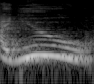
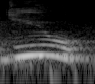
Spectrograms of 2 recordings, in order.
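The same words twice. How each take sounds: First: "you" said the American way; American pronunciation. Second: "you" said the British way; British pronunciation. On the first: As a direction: say "you" as an American would, drawn out. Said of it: "Chúng ta nói you thì đây là tiếng Mỹ". (phát âm "you" kiểu Mỹ) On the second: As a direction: say "you" as a Briton would, drawn out. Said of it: "chúng ta nói you thì đây là tiếng Anh". (phát âm "you" kiểu Anh) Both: Shown as a demonstration.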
